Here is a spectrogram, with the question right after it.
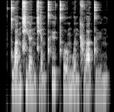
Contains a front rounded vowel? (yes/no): yes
